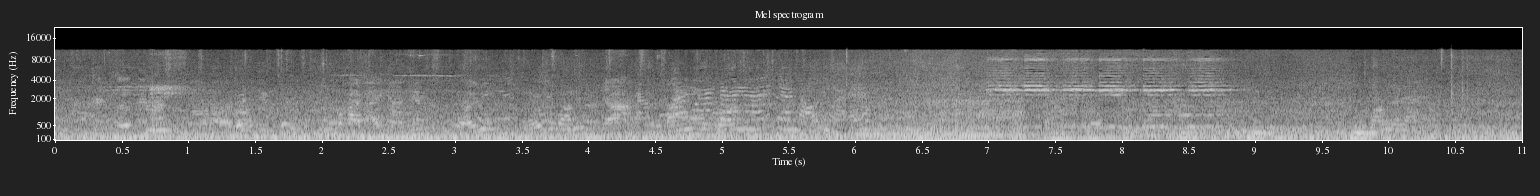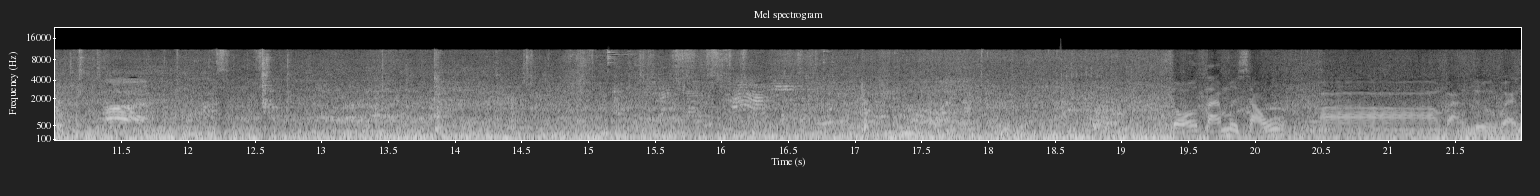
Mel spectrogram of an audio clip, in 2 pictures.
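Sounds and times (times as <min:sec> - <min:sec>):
motorbikes passing: 0:00.0 - 0:22.0.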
